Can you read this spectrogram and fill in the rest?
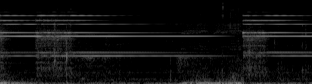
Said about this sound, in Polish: Przepraszam Państwa, ale musiałem odebrać telefon.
